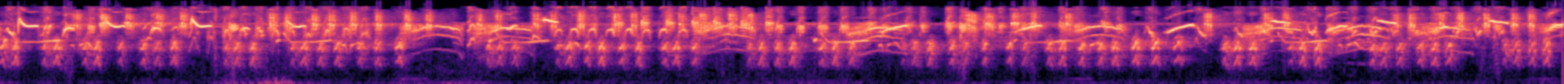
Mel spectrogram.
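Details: Trapping lure of small birds: crowded high-pitched chirps and twitters overlapping constantly, sprinkled with sharp rising whistles, one brief low thud near the start.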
